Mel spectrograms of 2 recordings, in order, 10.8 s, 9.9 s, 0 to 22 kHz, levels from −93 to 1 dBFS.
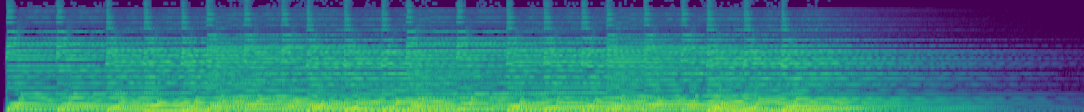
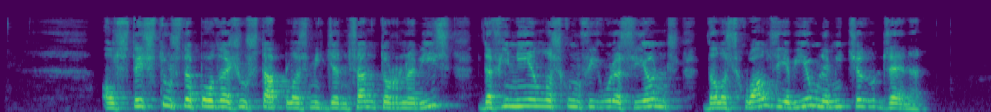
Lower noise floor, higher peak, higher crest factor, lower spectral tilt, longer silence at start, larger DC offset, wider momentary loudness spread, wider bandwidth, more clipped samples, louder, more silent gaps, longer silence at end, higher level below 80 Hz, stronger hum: second, -56 dBFS vs -78 dBFS; first, 0 dBFS vs -6 dBFS; about the same, 16 dB vs 18 dB; about the same, -6 dB/octave vs -5.5 dB/octave; second, 0.05 s vs 1.05 s; neither; about the same, 6 LU vs 6 LU; first, over 20 kHz vs 11.5 kHz; neither; first, -16 LUFS vs -25 LUFS; neither; first, 1.1 s vs 0.65 s; first, -30 dBFS vs -70 dBFS; neither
